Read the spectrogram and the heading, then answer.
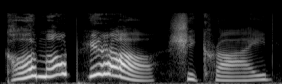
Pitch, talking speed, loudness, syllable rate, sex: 290 Hz, 105 wpm, -15 LUFS, 3.6 syllables/s, female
